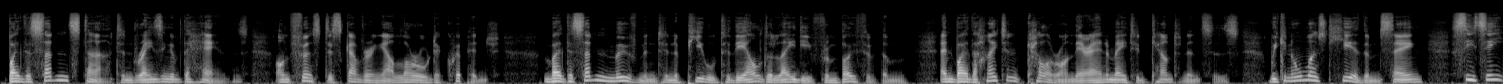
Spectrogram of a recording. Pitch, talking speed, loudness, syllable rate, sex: 115 Hz, 170 wpm, -23 LUFS, 5.4 syllables/s, male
